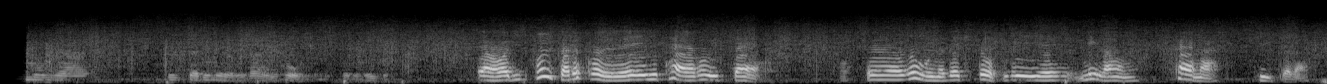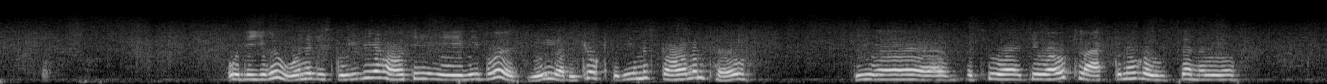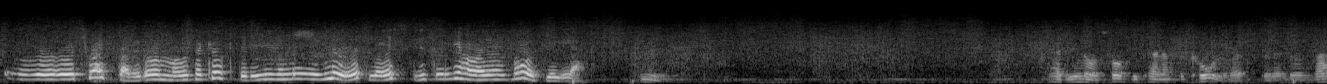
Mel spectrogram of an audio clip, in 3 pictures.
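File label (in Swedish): Tving Blekinge, Svenska sagor dialekter; Folkminnen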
